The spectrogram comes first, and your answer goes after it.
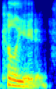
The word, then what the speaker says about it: pileated: this whole time i've been saying pileated um when i first learned about this large woodpecker i was down south that's how everybody down there pronounces it up here you'll probably hear the term pileated and uh when i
